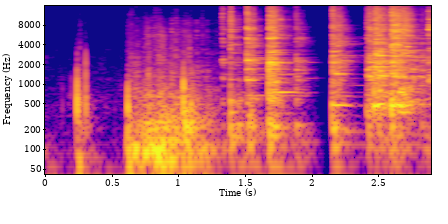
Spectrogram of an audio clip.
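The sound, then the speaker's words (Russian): Metal pots and pans clatter and clank as someone rummages through a kitchen cupboard of dishes looking for a frying pan, past a saucepan and a colander, a series of loud bangs and rattles in irregular bursts with no talking. “Это кастрюля. Это, не знаю что. Это дуршлаг. Ага, вот и сковорода.”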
